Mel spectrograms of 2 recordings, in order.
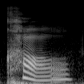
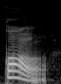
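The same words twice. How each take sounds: First: "Call" with a puff of air after the K; airy burst opening "Call"; plosive K. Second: "call" with no puff, close to "gol"; unaspirated G-like start on "call"; wrong non-plosive K. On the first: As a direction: say "Call" with a crisp aspirated K. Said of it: "K-nya itu plosif". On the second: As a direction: say "call" with the K softened toward G. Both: Shown as a demonstration.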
